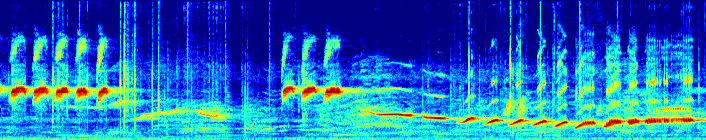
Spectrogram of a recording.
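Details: White-rumped shama singing actively, morning and afternoon: short series of high, evenly repeated notes twice, a long sliding whistle, then a rapid run of upslurred mid-pitched notes.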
